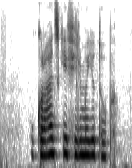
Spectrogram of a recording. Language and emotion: Russian, neutral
